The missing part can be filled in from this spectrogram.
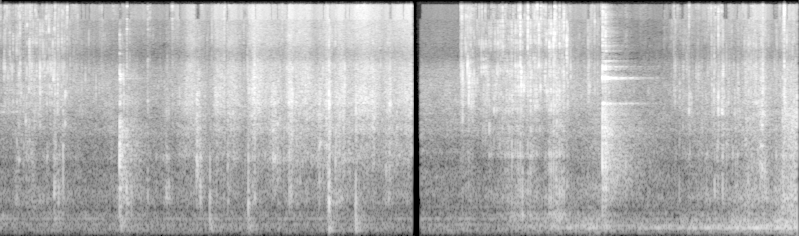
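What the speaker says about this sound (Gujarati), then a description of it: "હવે થોડું થોડું પાણી નાખીને આપણે ખીરું બનાવવાનું છે।" Water poured little by little into a rava mixture for dhokla batter, with a running trickle, splashes and scraping stirs in a bowl, and a brief pause midway.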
